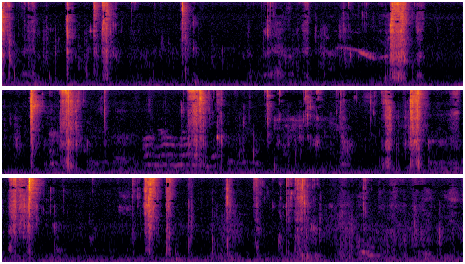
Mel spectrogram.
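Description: Close-miked eating sounds: chewing and crunching of lettuce-wrapped grilled fish, with wet mouth smacks and finger-sucking clicks at irregular intervals, the loudest about fourteen seconds in.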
